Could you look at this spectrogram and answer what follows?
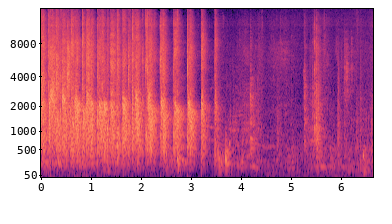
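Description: Audience at a lecture breaking into applause, a burst of many hands clapping loudly at first, then thinning into scattered claps and fading away.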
